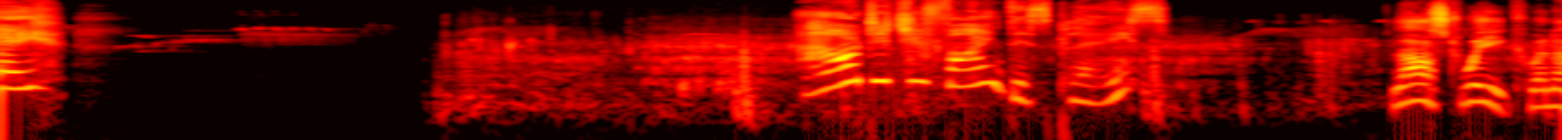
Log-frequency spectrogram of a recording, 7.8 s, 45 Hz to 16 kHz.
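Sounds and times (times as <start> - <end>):
faint birdsong chirps: 0.0 - 7.8
oars dipping and splashing as small boat is rowed across a lake: 2.1 - 7.8
speech: 4.3 - 5.9, 7.0 - 7.8.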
